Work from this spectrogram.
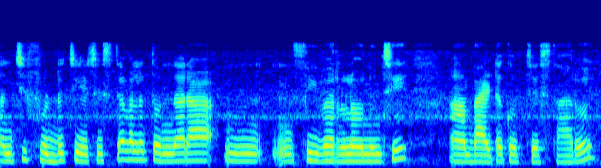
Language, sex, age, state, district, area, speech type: Telugu, female, 18-30, Telangana, Sangareddy, urban, spontaneous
